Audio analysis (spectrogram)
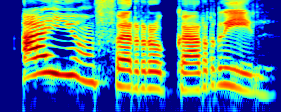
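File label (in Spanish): hay un ferrocarril, Spanish, female, slow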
